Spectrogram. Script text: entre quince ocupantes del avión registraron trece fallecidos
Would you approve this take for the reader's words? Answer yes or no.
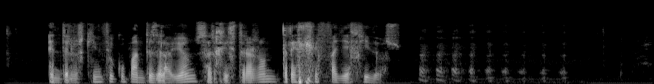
no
